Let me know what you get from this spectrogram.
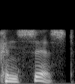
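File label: "consisting", US English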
